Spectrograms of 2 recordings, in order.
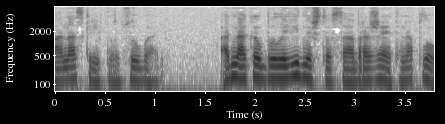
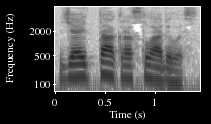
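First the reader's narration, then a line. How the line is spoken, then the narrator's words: Snapped. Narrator (Russian): огрызнулась Талия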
